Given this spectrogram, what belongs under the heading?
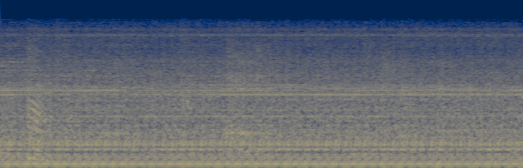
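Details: Steady loud motor hum with rapid buzzing pulse of a nebulizer compressor delivering NaCl (saline) to a baby with cough from the cold; quiet talk underneath.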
